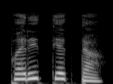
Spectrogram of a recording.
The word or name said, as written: ಪ್ರತ್ಯುಕ್ತಿ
